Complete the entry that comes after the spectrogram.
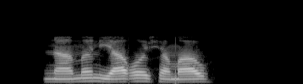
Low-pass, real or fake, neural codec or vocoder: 3.6 kHz; real; none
